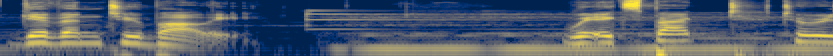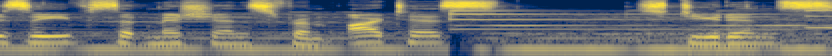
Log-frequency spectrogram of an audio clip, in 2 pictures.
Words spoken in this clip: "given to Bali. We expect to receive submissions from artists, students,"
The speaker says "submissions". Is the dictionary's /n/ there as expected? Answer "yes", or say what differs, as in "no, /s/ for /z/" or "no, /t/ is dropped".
yes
